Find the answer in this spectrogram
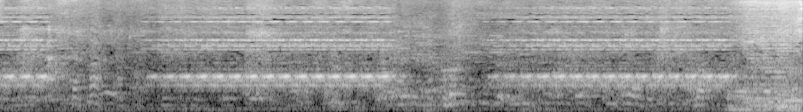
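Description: Telephone ringing tone, a warbling electronic ring in long rings with short gaps between them, played as a break in the dance track. The music's beat kicks back in near the end.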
